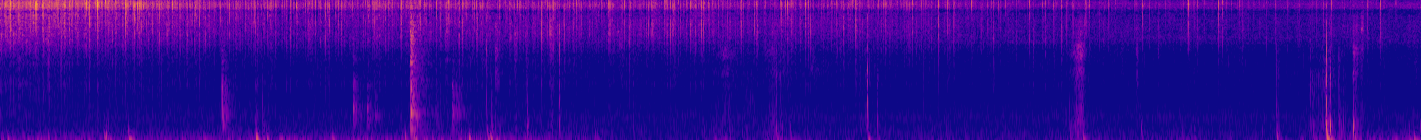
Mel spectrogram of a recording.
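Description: Butter burning in a very hot pan gives a faint, uneven sizzle with scattered small pops and crackles spread across a quiet background.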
